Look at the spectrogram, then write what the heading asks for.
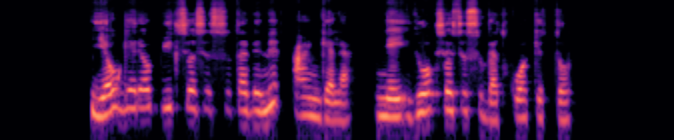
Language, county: Lithuanian, Marijampolė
